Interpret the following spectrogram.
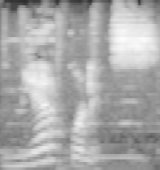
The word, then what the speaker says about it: miércoles: Another example, miércoles. Miércoles, meaning Wednesday, has 3 syllables. In this case, the first syllable is going to have the accent.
